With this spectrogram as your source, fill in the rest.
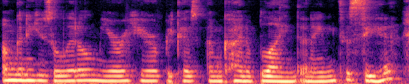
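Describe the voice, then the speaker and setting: In an Armenian accent, a woman speaks at a moderate pace, somewhat breathy, with a dark, mellow tone, fairly low pitch and monotone, flat intonation. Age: 20s. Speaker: beauty vlogger. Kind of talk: tutorial. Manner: casual, chatty.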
